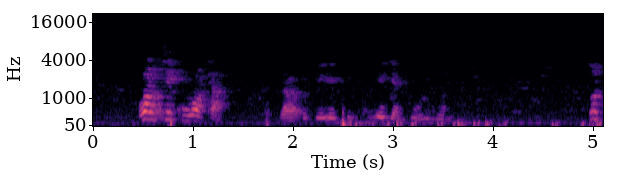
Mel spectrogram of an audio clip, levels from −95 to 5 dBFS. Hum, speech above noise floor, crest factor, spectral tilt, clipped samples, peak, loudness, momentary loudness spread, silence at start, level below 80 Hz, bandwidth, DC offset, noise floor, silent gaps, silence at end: none; 21 dB; 24 dB; -6.5 dB/octave; under 0.1%; -24 dBFS; -45 LUFS; 20 LU; 0.45 s; -62 dBFS; 7 kHz; under 0.1%; -69 dBFS; none; 0 s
